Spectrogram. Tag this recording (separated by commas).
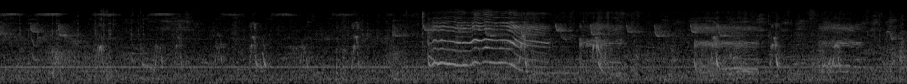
otter growling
